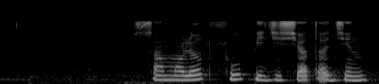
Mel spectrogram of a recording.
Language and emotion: Russian, neutral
